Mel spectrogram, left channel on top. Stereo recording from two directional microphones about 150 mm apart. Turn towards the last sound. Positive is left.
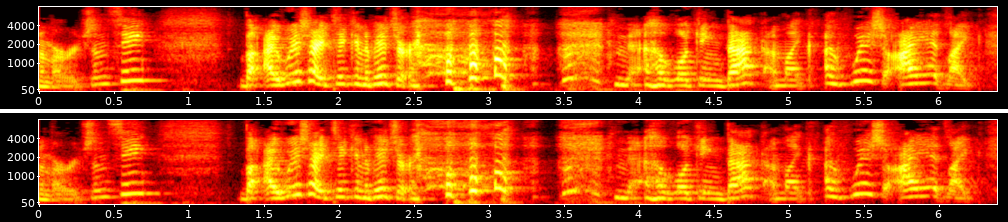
turn(degrees=-40)  # may be behind; listen again after turning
